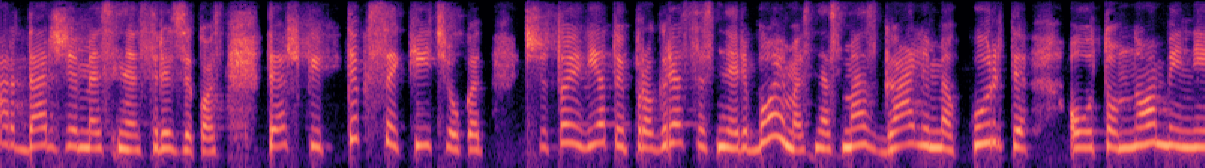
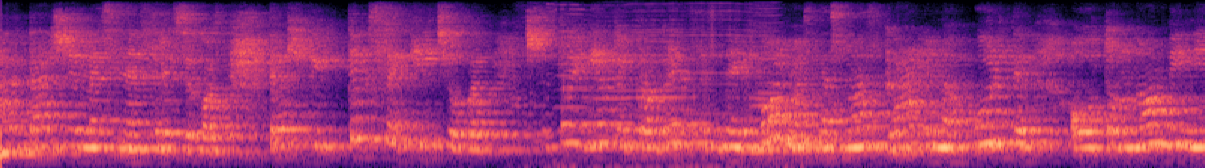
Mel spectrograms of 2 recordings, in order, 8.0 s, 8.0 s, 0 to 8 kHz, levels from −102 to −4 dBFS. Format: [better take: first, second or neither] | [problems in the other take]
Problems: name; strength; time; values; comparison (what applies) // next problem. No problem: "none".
first | noise reduction (neural separator model SepFormer DNS4)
